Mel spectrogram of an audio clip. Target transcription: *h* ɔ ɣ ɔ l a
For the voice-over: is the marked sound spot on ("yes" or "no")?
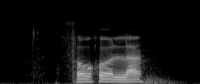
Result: no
